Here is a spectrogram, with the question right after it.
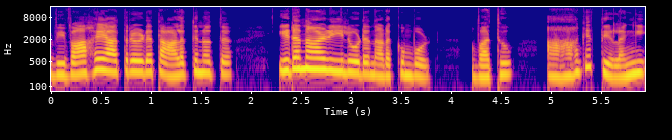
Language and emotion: Malayalam, happy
